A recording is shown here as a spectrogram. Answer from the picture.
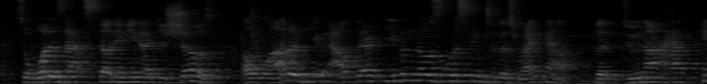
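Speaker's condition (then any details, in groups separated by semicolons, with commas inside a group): No condition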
